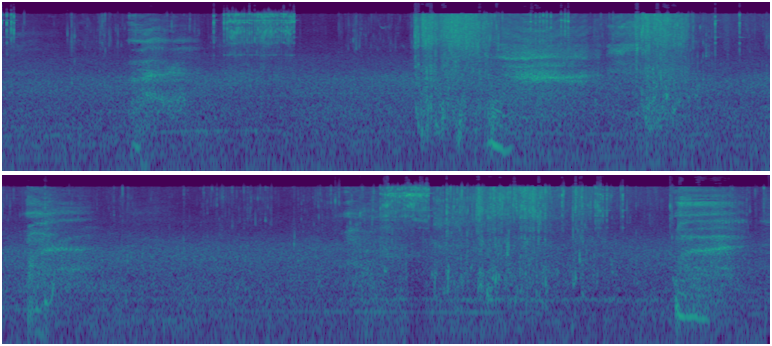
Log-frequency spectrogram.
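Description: Hooked fish being played on a spinning rod: the reel being wound and the fish splashing at the surface as it is drawn to the bank, over a steady hiss, with louder rushes every few seconds.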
